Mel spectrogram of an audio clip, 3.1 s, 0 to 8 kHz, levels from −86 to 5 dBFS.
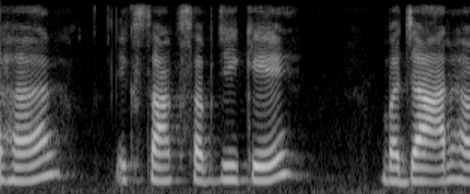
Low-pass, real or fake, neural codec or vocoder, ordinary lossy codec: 7.2 kHz; fake; codec, 16 kHz, 16 kbps, FunCodec, trained on LibriTTS, 50 frames a second; none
